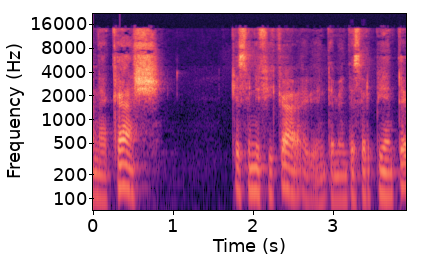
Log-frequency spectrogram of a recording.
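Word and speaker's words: נחש: Y la palabra serpiente en hebreo se pronuncia nakash, que significa evidentemente serpiente o susurrador, el que susurra.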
